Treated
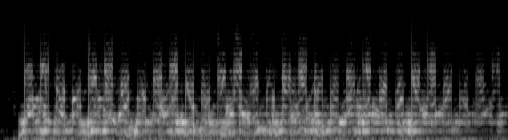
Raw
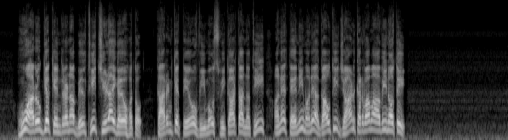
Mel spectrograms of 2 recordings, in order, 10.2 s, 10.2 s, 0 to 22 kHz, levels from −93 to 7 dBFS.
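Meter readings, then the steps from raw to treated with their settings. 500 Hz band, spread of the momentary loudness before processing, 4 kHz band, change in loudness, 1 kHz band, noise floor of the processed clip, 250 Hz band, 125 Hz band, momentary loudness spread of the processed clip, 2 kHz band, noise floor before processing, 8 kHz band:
−7.5 dB, 10 LU, −5.0 dB, −7.0 dB, −9.0 dB, −54 dBFS, −4.5 dB, −2.0 dB, 12 LU, −4.5 dB, −63 dBFS, below −20 dB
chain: delay that plays each chunk backwards 239 ms, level −8 dB
echo with a time of its own for lows and highs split 320 Hz, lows 209 ms, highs 665 ms, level −9.5 dB
phase shifter 1.1 Hz, delay 2.1 ms, feedback 77%
tilt shelving filter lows −5.5 dB, about 680 Hz
downward expander −39 dBFS
downward compressor 4 to 1, threshold −20 dBFS, peak gain reduction 13 dB
parametric band 130 Hz +15 dB 2.1 octaves
stiff-string resonator 190 Hz, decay 0.3 s, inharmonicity 0.03
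low-pass on a step sequencer 6.2 Hz 260–3,700 Hz

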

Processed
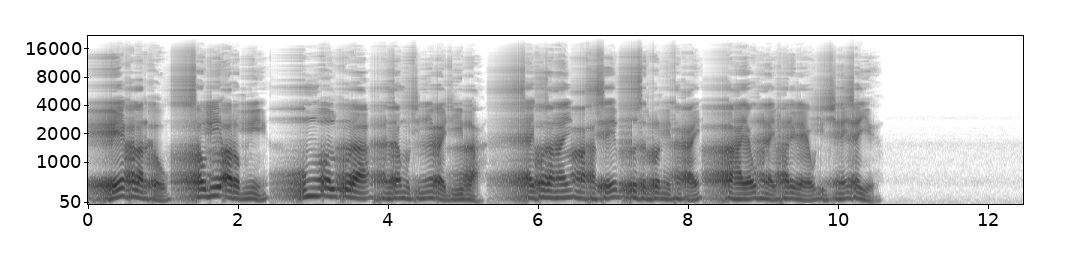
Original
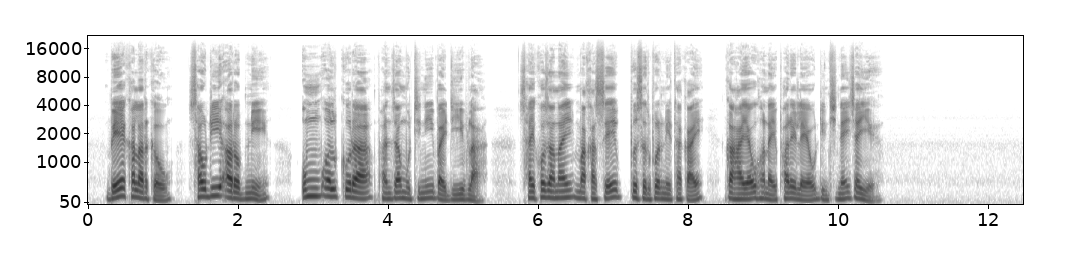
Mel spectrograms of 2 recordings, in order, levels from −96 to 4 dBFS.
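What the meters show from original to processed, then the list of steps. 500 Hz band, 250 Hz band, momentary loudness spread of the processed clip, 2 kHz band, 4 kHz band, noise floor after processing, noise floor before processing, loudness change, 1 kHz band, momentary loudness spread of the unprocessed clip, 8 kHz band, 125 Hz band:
+3.0 dB, +2.0 dB, 10 LU, +4.5 dB, +4.0 dB, −71 dBFS, −75 dBFS, +3.0 dB, +4.0 dB, 10 LU, +5.5 dB, +1.5 dB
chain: peak hold with a rise ahead of every peak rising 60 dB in 0.72 s
background raised ahead of every attack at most 50 dB per second

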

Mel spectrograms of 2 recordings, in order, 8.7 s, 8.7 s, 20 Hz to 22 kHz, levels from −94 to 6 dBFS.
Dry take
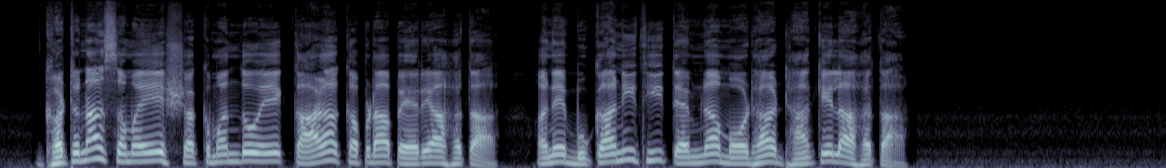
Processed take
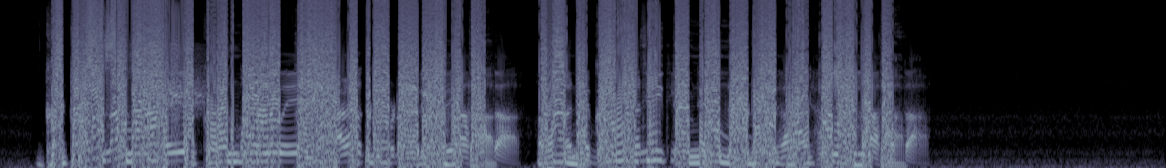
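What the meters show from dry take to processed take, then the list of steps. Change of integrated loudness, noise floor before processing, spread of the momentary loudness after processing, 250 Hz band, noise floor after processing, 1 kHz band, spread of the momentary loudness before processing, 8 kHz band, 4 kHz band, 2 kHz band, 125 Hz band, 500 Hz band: −4.0 dB, −67 dBFS, 5 LU, −8.0 dB, −68 dBFS, −6.0 dB, 6 LU, +11.0 dB, +4.5 dB, +3.0 dB, −7.0 dB, −12.0 dB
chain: far-end echo of a speakerphone 180 ms, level −7 dB
wrap-around overflow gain 21.5 dB
level −2.5 dB

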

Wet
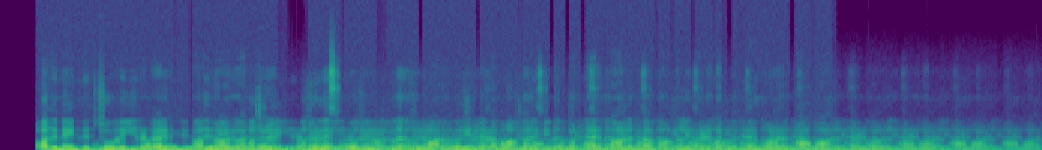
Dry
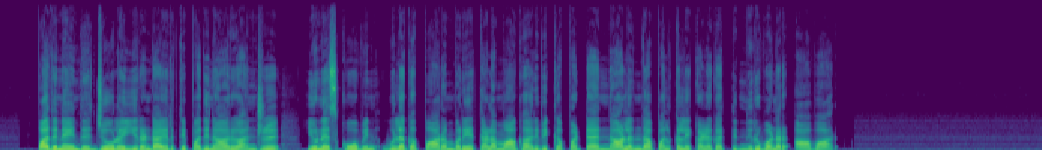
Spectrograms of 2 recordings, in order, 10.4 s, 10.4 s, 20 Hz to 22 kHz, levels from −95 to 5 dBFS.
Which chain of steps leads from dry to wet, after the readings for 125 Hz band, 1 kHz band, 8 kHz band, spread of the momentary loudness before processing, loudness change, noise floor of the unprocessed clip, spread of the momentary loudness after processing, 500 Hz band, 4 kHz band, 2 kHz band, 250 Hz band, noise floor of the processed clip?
+4.0 dB, +0.5 dB, −2.0 dB, 7 LU, +1.0 dB, −66 dBFS, 8 LU, +1.5 dB, −1.0 dB, −1.0 dB, +3.0 dB, −34 dBFS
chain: spectrum averaged block by block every 50 ms
bit reduction 9 bits
echo whose low-pass opens from repeat to repeat 519 ms, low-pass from 200 Hz, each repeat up 2 octaves, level 0 dB

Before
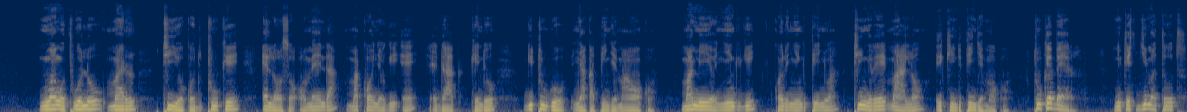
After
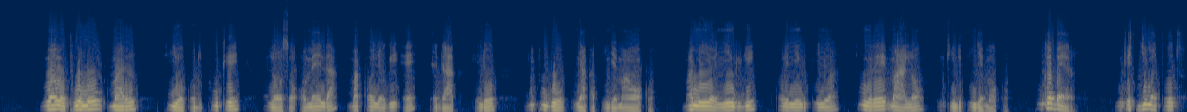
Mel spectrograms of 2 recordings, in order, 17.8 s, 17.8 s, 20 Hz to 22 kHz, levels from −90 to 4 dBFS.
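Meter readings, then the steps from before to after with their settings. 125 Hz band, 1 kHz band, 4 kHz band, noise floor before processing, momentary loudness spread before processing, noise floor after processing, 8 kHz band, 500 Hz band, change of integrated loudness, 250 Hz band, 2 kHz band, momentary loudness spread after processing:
−8.5 dB, +1.5 dB, −5.0 dB, −66 dBFS, 13 LU, −85 dBFS, can't be measured, −2.5 dB, −4.5 dB, −4.0 dB, −1.0 dB, 15 LU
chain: band-pass filter 160–4,100 Hz
leveller curve on the samples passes 2
level that may rise only so fast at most 370 dB per second
level −7 dB

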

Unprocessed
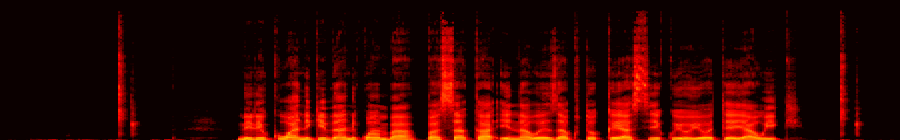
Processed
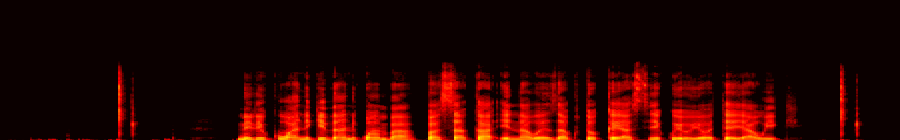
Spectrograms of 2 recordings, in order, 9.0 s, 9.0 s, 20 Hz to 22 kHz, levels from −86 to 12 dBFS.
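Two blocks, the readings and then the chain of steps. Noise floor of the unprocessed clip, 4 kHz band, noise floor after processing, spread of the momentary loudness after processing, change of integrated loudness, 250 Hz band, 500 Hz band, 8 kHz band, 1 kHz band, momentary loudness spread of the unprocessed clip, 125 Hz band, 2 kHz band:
−85 dBFS, +1.5 dB, below −85 dBFS, 15 LU, +1.5 dB, +1.5 dB, +2.5 dB, −1.5 dB, +1.0 dB, 17 LU, +1.0 dB, +0.5 dB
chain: transient designer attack +12 dB, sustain −3 dB
downsampling to 22,050 Hz
one half of a high-frequency compander decoder only
level −2.5 dB

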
